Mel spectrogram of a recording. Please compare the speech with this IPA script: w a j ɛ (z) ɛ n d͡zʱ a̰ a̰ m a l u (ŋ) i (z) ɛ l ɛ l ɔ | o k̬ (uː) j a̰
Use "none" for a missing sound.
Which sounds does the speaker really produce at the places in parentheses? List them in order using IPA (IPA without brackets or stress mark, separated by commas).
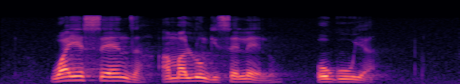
s, ŋ, s, uː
